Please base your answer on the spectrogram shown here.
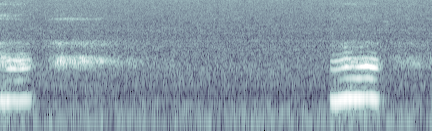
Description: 【ASMR】 Pomeranian sleeping (snoring)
